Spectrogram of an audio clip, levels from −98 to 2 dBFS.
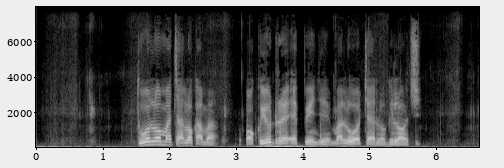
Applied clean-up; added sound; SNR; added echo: none; Chewing, mastication; 1 dB; none.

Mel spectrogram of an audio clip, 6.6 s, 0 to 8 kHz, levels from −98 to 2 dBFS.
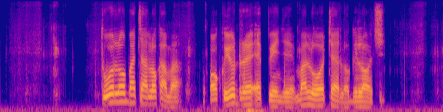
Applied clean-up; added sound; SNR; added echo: neural diffusion model UNIVERSE++.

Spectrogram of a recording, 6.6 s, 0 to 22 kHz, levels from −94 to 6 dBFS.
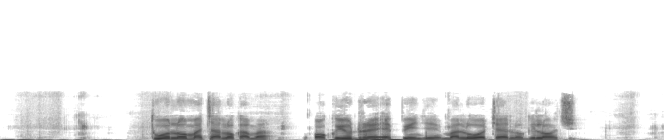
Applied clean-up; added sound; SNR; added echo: classical method log-MMSE.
